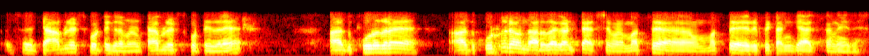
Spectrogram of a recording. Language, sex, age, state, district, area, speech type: Kannada, male, 30-45, Karnataka, Kolar, rural, conversation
